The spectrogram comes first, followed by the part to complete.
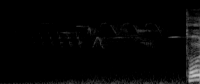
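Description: Faint high-pitched bird chirps, starting about half a second in after near silence. A man's voice begins just before the end.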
